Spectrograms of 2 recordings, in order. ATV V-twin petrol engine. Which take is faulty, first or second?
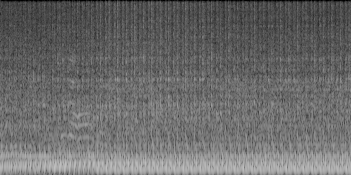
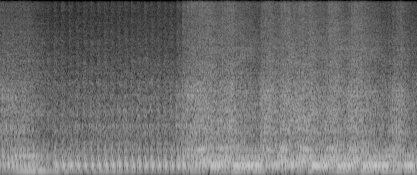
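second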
